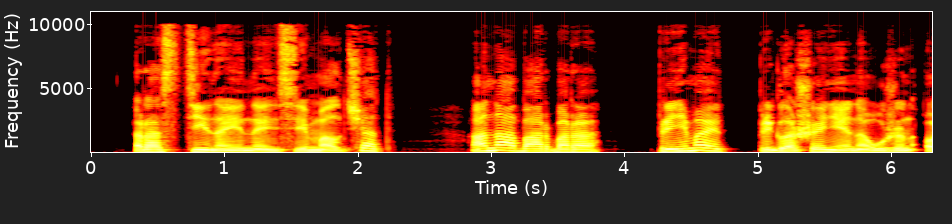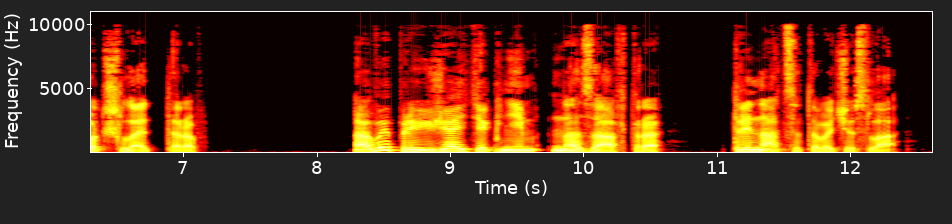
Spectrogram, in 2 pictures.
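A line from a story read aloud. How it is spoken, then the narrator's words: Brisk, eager to be rid. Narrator (Russian): бодро закончила Дороти, явно желая поскорее отделаться от дочери своего босса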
